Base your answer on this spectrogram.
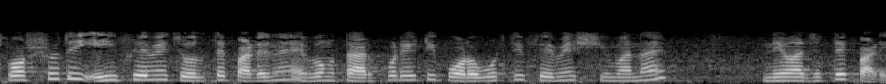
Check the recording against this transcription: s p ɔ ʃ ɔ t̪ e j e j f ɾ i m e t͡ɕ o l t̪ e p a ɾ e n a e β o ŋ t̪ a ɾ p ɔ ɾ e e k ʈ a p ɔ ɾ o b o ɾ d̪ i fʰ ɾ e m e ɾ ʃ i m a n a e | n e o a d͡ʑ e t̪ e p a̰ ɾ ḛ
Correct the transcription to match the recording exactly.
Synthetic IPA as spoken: s p ɔ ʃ o t̪ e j e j f ɾ e m e t͡ɕ o l t̪ e p a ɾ e n a e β o ŋ t̪ a ɾ p ɔ ɾ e e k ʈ i p ɔ ɾ o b o ɾ t̪ i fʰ ɾ e m e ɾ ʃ i m a n a e | n e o a d͡ʑ e t̪ e p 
